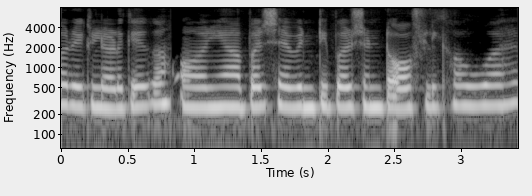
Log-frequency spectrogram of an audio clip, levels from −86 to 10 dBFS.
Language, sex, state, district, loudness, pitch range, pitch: Hindi, female, Maharashtra, Aurangabad, -13 LUFS, 255-265 Hz, 255 Hz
